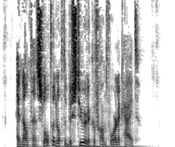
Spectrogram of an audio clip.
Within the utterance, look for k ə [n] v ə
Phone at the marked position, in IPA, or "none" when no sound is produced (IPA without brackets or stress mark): none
